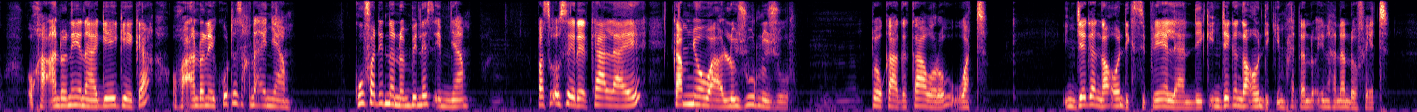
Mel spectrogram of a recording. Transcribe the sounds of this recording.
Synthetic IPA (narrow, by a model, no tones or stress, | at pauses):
ʔo̰xa̰ʔa̰ndoneːnaɡeɡekaoxa̰a̰ndonekutasaxnaːɲaːm | kufadinanombinesimɲaːm | pasoseɾet̚kalajekamɲɔwaloʒuːɾloʒuːɾ | tokaɡakaːwoɾowat | iɲd͡ʒeɡaŋɡaondiksipɾiɛlandikiɲd͡ʒeɡaŋɡaondikimxedinxenandofɛt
